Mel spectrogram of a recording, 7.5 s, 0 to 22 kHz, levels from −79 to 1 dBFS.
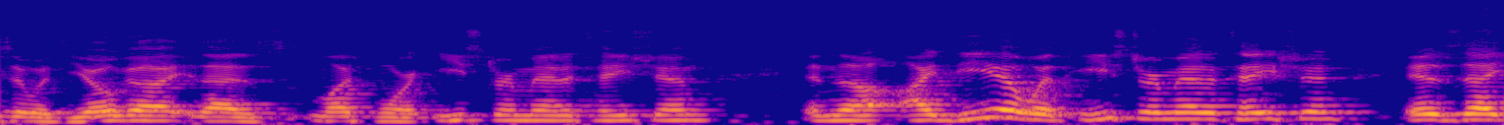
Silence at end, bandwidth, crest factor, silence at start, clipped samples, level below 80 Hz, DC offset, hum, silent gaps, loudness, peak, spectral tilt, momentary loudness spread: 0 s; 7.8 kHz; 16 dB; 0 s; under 0.1%; -58 dBFS; under 0.1%; none; none; -23 LUFS; -6 dBFS; -9.5 dB/octave; 11 LU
